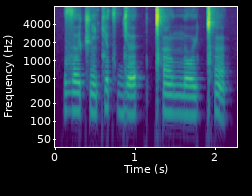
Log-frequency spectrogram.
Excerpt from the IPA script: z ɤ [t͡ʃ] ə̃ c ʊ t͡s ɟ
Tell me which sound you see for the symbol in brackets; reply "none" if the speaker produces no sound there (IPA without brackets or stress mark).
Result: t͡ʃ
